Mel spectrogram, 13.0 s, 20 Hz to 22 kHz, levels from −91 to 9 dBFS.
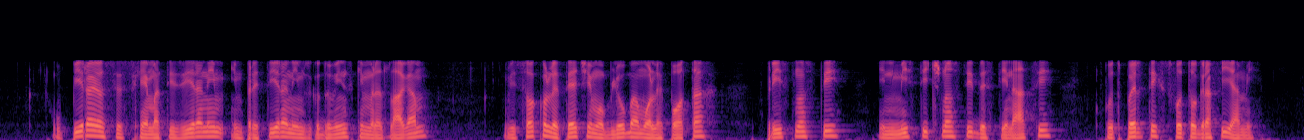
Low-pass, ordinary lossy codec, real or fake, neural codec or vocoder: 3.6 kHz; none; real; none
